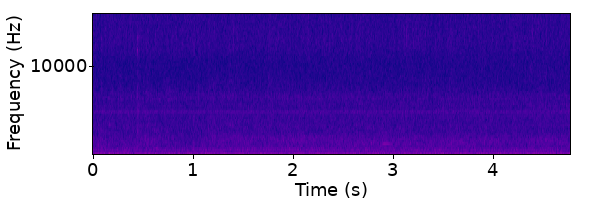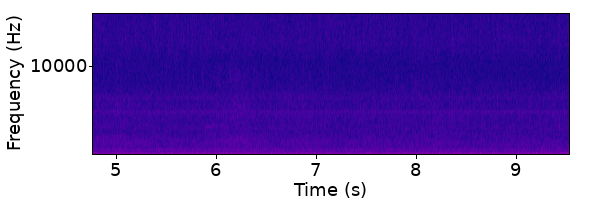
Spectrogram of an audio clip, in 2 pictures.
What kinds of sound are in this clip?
background noise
